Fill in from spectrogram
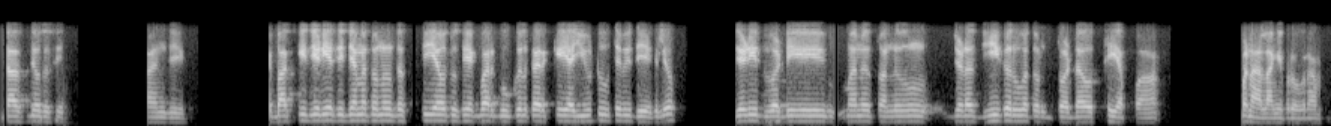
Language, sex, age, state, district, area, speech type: Punjabi, male, 30-45, Punjab, Bathinda, urban, conversation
